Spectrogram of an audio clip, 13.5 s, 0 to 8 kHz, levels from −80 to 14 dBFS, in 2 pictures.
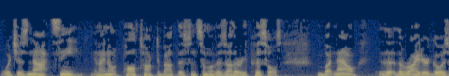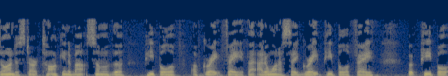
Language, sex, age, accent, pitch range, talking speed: English, male, 50-69, American, 95-115 Hz, 215 wpm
